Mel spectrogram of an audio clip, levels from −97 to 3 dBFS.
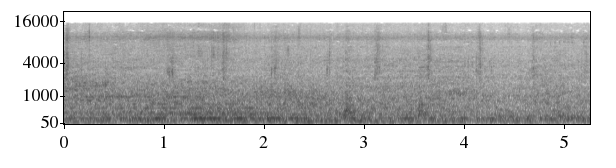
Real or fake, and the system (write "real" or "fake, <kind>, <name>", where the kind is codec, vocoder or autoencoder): real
